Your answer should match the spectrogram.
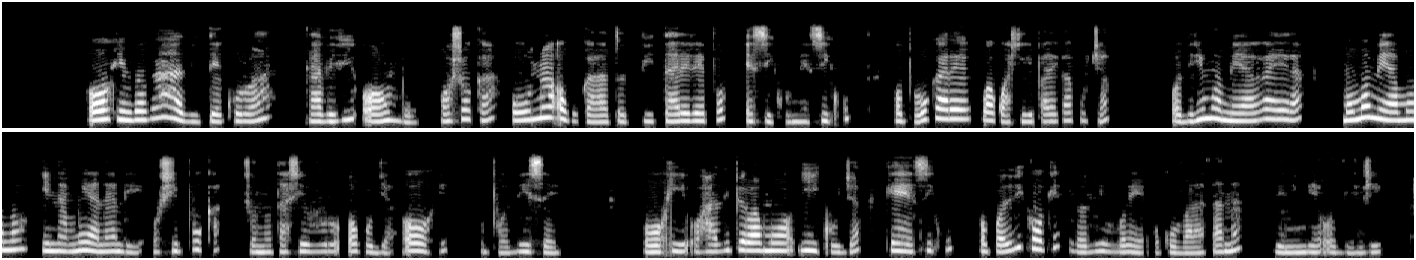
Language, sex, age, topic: Oshiwambo, male, 18-24, agriculture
